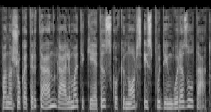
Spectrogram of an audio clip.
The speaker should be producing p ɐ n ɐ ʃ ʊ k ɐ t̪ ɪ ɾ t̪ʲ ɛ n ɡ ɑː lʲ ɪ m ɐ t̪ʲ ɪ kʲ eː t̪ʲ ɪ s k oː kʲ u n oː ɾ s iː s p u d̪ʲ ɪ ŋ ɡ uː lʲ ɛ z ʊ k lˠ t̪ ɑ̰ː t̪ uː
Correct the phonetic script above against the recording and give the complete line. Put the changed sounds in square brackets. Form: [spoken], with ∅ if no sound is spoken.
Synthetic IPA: p ɐ n ɐ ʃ ʊ k ɐ t̪ ɪ ɾ t̪ʲ ɛ n ɡ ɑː lʲ ɪ m ɐ t̪ʲ ɪ kʲ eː t̪ʲ ɪ s k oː kʲ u n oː ɾ s iː s p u d̪ʲ ɪ ŋ ɡ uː [ɾʲ] ɛ z ʊ [∅] lˠ t̪ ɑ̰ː t̪ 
